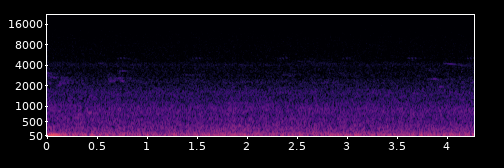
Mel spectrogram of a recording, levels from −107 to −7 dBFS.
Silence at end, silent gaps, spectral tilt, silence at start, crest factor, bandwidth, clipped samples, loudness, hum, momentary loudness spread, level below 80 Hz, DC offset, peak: 0 s; none; -7 dB/octave; 0 s; 18 dB; 15.5 kHz; under 0.1%; -64 LUFS; none; 2 LU; -60 dBFS; under 0.1%; -42 dBFS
